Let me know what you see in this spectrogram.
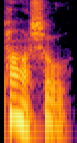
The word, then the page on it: partial: British English; ɑː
